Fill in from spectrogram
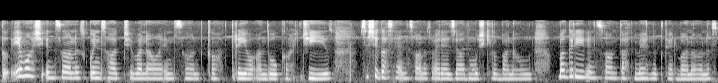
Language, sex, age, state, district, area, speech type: Kashmiri, female, 30-45, Jammu and Kashmir, Bandipora, rural, spontaneous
